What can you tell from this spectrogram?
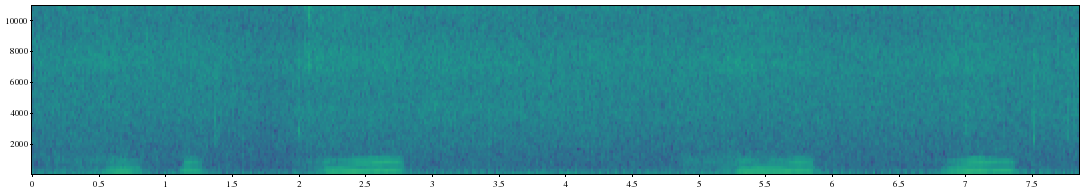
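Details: Snoring from Mimi, a cat asleep in front of a heater on a cold winter night: short, whistling, rising-pitched snores at irregular intervals over a faint steady purr-like rumble.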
